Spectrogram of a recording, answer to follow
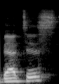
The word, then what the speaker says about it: Baptiste: Okay, well, KB, your last name is Baptiste, French. You still pronounce it Baptiste, so people don't be caring.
